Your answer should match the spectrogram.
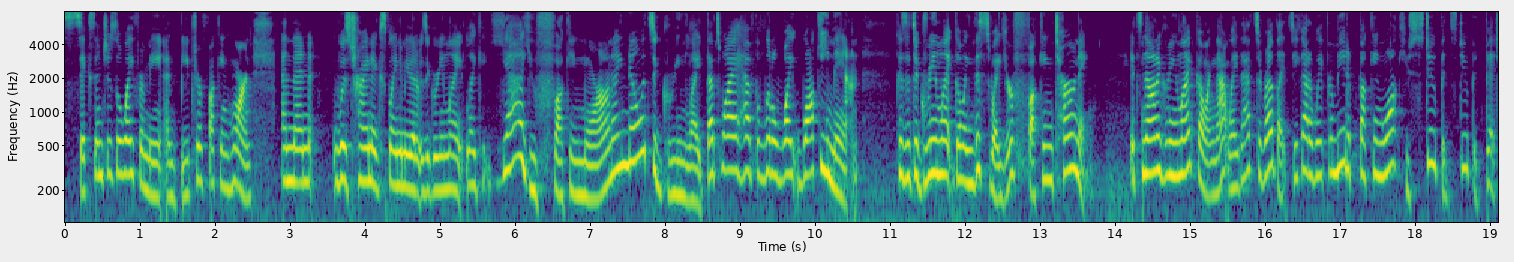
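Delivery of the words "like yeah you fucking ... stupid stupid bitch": put-on furious, pitched-up ranting tirade. Recounting a driver honking at them while they crossed, ranting furiously. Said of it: "I was so fucking pissed off".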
